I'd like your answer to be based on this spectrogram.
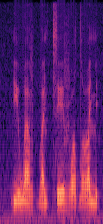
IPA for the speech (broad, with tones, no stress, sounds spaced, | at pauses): ɾʲ e˨˦ w a˨ v b a˨ lʲ t͡s e˧˥˧ v ʏ˨ dˤ a˧˥˧ lʲ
